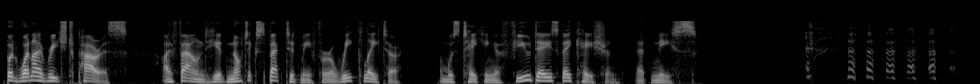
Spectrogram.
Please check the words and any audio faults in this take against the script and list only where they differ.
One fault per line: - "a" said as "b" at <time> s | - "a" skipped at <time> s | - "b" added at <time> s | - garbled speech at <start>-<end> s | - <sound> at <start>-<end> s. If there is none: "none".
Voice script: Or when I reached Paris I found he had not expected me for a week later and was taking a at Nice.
- "Or" said as "But" at 0.1 s
- "few days vacation" added at 5.0 s
- laugh at 8.0-9.6 s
